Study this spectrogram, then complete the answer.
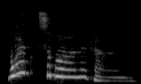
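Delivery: high storybook "once upon a time"; storyteller opening. Shown as a demonstration. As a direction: lift it up like opening a fairy tale. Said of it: "think of it as that".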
